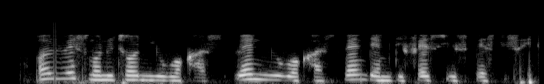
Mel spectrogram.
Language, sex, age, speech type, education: Nigerian Pidgin, female, 15-29, spontaneous, tertiary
